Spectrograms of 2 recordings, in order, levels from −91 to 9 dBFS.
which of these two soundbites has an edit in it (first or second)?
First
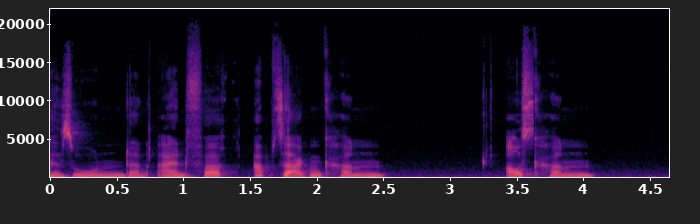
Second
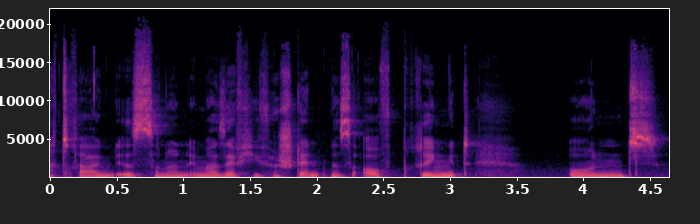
first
